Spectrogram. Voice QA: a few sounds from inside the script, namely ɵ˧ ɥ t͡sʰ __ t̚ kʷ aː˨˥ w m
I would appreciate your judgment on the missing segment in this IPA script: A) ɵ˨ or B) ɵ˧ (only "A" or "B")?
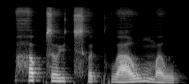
A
